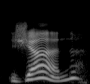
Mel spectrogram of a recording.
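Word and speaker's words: Jeanne: secular people as a Great Hero Of History Jean as you would say her name in French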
